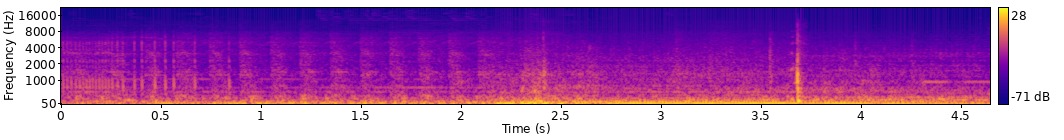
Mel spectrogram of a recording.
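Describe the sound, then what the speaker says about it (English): A boat's engine turning over and catching, then running steadily at a low idle, fairly close, with a louder mechanical rise midway and a sharp knock near the end, no voices. "So let's start the engine and go."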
